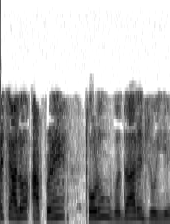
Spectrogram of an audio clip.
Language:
Gujarati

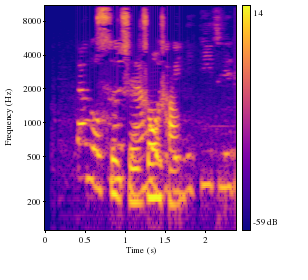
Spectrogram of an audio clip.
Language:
Chinese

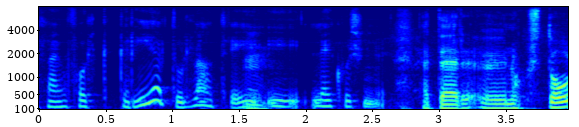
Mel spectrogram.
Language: Icelandic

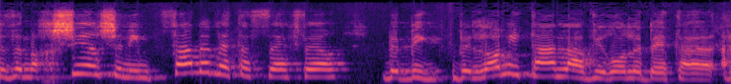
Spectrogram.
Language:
Hebrew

